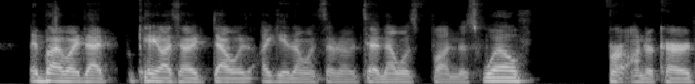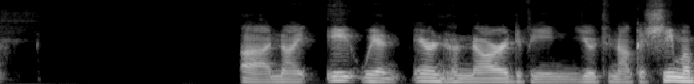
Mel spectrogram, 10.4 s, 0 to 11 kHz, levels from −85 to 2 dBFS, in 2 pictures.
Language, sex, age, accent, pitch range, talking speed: English, male, 30-49, American, 110-135 Hz, 195 wpm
